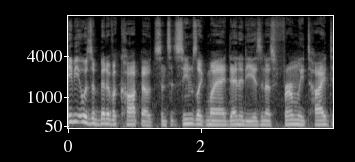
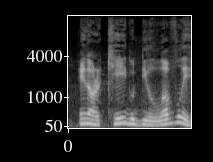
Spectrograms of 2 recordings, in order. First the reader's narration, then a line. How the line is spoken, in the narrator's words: said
